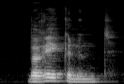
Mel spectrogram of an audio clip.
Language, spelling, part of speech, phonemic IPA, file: Dutch, berekenend, verb / adjective, /bəˈrekənənt/, Nl-berekenend.ogg
- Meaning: present participle of berekenen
